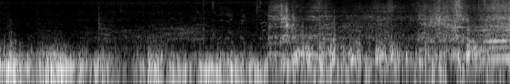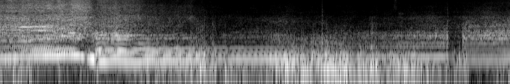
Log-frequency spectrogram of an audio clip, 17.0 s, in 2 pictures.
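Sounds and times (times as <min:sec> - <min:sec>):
rally car engine passing by: 0:04.4 - 0:17.0.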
